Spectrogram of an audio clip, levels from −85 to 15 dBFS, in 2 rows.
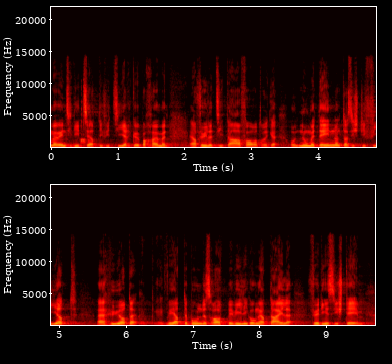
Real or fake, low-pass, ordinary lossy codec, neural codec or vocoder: real; 14.4 kHz; none; none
